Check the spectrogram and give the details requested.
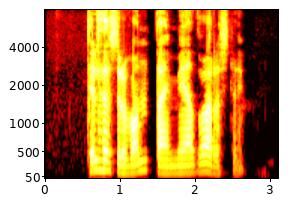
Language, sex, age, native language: Icelandic, male, 18-19, Icelandic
